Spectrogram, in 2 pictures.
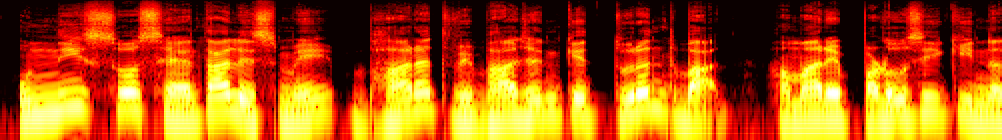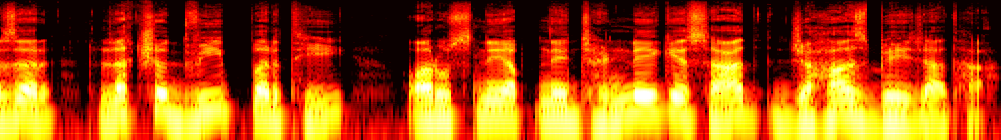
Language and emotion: Hindi, neutral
